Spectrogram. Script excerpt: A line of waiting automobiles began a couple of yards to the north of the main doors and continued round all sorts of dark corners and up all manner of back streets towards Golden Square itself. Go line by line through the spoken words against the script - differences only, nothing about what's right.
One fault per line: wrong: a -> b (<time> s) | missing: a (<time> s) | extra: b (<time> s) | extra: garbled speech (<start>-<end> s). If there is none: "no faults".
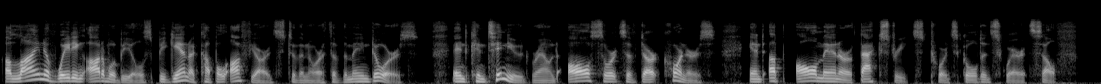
wrong: of -> off (2.3 s)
